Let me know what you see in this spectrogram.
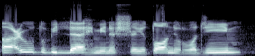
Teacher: جس طرح میں پڑھتا ہوں اعوذ باللہ من الشیطان الرجیم، رجیم اور میم زیر می پر میں نے وقف کیا تو میم کی زیر میں نہیں پڑھوں گا، بلکہ میم کو ساکن کروں گا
